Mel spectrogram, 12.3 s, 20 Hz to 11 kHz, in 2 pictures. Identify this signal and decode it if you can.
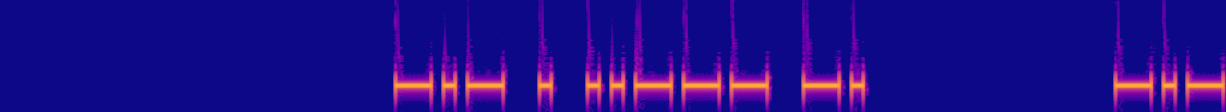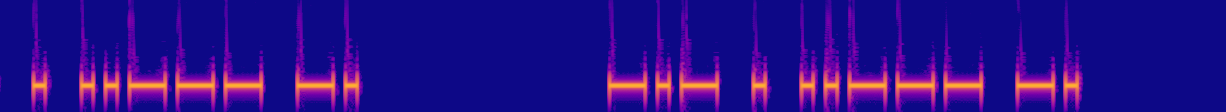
Morse code, heard as a keyed tone, about 20 wpm, 700 Hz. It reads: KE2N KE2N KE2N
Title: USA Call Signs - 4 Characters - Repeated 3x - 20wpm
